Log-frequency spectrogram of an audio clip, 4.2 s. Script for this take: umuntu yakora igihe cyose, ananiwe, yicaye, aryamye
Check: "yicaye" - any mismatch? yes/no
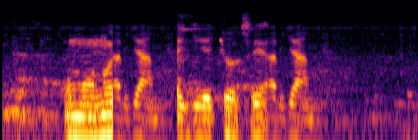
yes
